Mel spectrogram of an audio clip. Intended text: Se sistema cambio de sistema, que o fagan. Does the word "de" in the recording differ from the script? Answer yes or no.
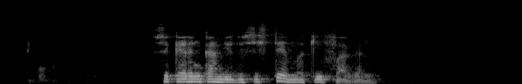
no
